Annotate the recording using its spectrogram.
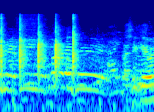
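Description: A person clapping their hands, four sharp claps in quick succession in the first second or so.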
